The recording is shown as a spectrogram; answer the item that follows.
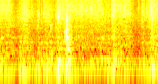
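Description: Water runs steadily from a tap while greens are washed in a pot, a constant splashing wash of sound, fairly quiet and close, with no talking.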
